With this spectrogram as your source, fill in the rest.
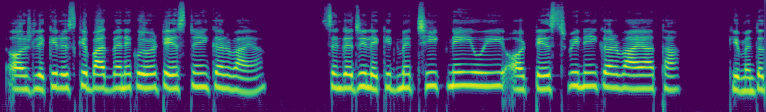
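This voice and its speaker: A woman recounts a personal experience to her congregation in a smooth, clear voice pitched a little high. She talks hesitantly, stops and starts, leans on fillers and keeps calling out to her listeners. The sound is close and dry. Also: a little mellow, no room sound. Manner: hesitant, full of fillers and restarts, often addressing the listeners directly. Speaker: devotee sharing a personal experience.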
